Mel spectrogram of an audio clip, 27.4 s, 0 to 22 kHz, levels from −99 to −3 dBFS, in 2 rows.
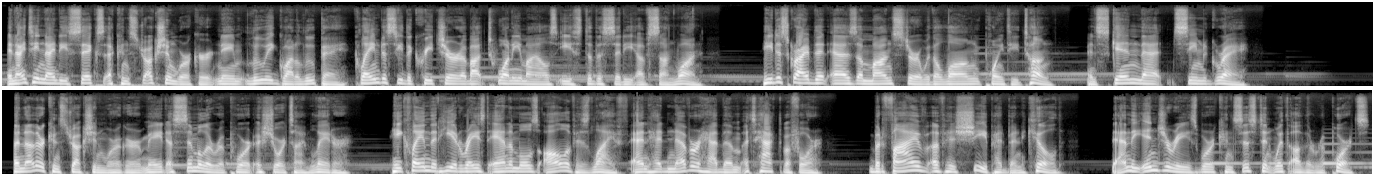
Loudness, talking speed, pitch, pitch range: -14 LUFS, 185 wpm, 125 Hz, 105-145 Hz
